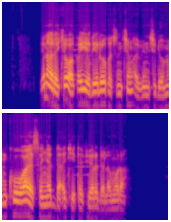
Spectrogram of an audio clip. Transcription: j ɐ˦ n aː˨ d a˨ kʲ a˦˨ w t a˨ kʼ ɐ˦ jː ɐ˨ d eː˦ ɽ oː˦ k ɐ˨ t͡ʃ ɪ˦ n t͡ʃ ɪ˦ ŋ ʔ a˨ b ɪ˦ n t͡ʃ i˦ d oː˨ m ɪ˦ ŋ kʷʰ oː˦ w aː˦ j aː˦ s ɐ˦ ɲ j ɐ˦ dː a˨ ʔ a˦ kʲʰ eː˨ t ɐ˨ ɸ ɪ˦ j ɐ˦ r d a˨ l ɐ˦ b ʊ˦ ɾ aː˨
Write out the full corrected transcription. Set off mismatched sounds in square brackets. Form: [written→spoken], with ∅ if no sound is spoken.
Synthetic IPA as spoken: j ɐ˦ n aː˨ d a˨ kʲ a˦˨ w [t→ʔ] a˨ kʼ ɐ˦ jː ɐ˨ d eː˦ [ɽ→l] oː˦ k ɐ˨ t͡ʃ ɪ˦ n t͡ʃ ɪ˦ ŋ ʔ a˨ b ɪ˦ n t͡ʃ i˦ d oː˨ m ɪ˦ ŋ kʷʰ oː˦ w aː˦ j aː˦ s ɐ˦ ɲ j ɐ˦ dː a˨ ʔ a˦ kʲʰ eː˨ t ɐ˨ ɸ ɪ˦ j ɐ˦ r d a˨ l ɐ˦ [b→m] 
